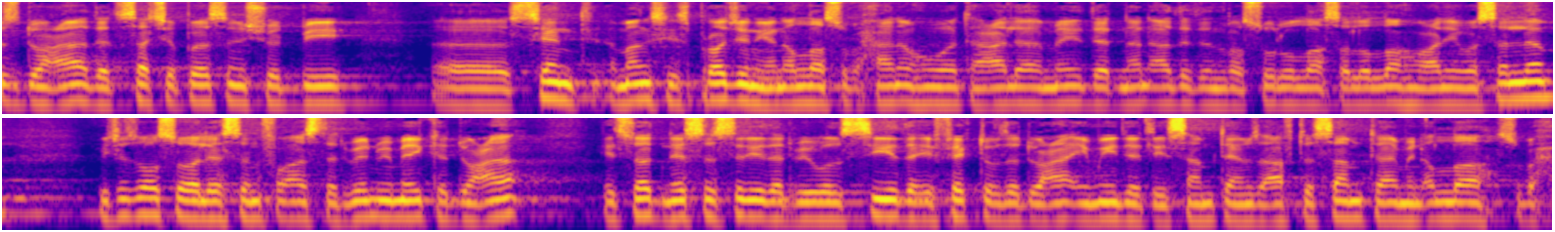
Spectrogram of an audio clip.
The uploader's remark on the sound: at the Houghton Masjid (West Street)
